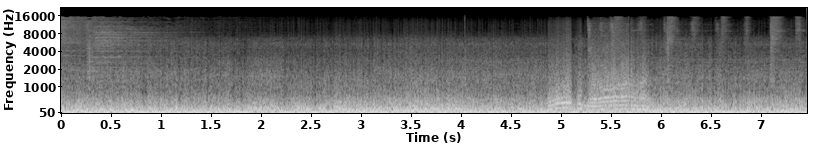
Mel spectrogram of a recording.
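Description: Wind buffeting the microphone over a motorcycle running at road speed, a loud, steady low rumble. About five seconds in, a short wavering pitched sound rises and falls for about a second.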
